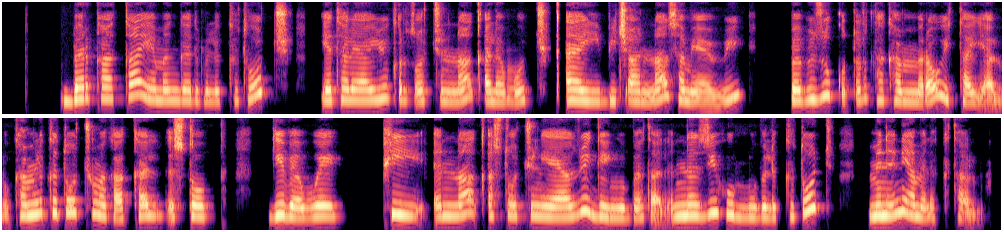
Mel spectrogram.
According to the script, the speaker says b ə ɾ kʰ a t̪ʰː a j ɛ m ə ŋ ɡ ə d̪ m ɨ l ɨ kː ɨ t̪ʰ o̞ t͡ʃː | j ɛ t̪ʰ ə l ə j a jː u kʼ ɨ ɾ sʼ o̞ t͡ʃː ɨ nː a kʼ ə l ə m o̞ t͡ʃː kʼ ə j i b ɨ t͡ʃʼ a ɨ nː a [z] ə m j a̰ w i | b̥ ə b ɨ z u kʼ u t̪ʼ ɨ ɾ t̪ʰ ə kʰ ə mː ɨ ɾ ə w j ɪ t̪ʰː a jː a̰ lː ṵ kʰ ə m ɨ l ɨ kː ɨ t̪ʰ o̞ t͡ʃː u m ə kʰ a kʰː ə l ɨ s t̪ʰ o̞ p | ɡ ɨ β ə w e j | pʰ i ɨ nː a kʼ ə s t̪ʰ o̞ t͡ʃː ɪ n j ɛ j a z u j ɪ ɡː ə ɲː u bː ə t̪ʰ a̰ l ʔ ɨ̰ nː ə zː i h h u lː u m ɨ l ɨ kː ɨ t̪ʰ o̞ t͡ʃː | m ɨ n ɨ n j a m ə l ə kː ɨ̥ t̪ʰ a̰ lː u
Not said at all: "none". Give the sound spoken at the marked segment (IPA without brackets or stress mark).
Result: s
